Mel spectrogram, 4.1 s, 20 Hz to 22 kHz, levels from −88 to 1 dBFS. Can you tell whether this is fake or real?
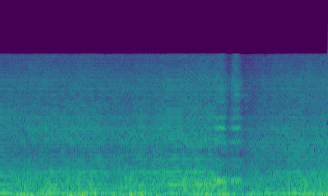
fake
